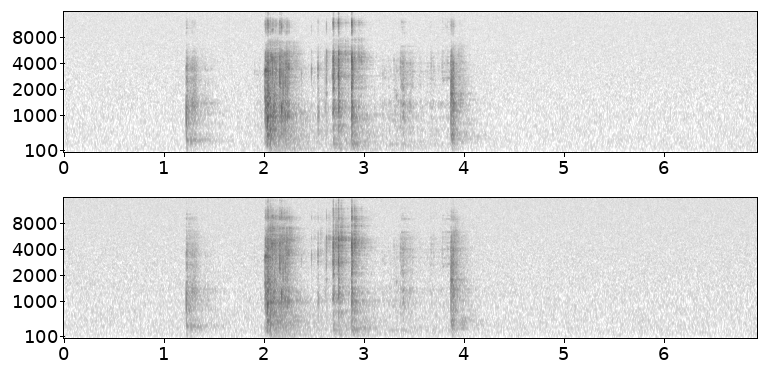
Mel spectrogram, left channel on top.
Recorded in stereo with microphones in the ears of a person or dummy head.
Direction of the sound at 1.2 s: 20° left (ahead or behind).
